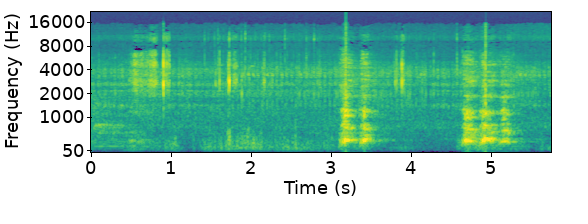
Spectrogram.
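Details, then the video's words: Tibetan Mastiffs playing hide and seek; two deep double barks, each a pair of quick woofs, sound about a second and a half apart, with quieter rustling and scattered soft noises between them. "Играем в прятки с тибетскими мастифами"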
